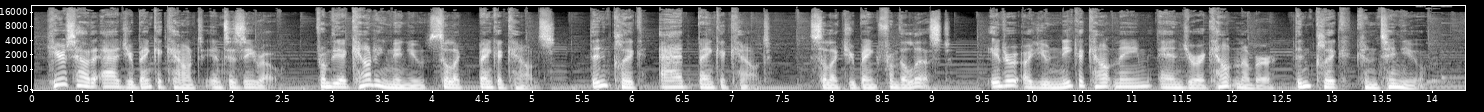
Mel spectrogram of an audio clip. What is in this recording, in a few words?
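elearning, Male Voice Actor; howto software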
